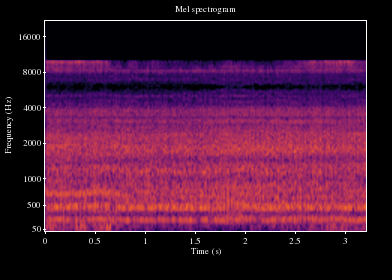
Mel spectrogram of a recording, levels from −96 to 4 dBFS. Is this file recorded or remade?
remade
